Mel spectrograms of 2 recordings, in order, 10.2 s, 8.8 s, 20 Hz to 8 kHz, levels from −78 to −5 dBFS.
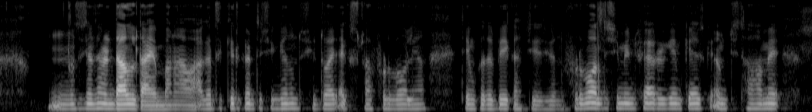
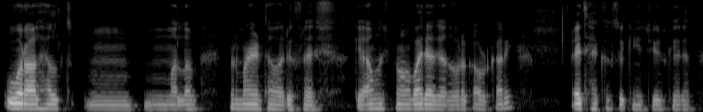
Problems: none marked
